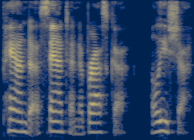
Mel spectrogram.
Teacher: a at the end says uh that is the schwa sound. Uh is a schwa sound.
